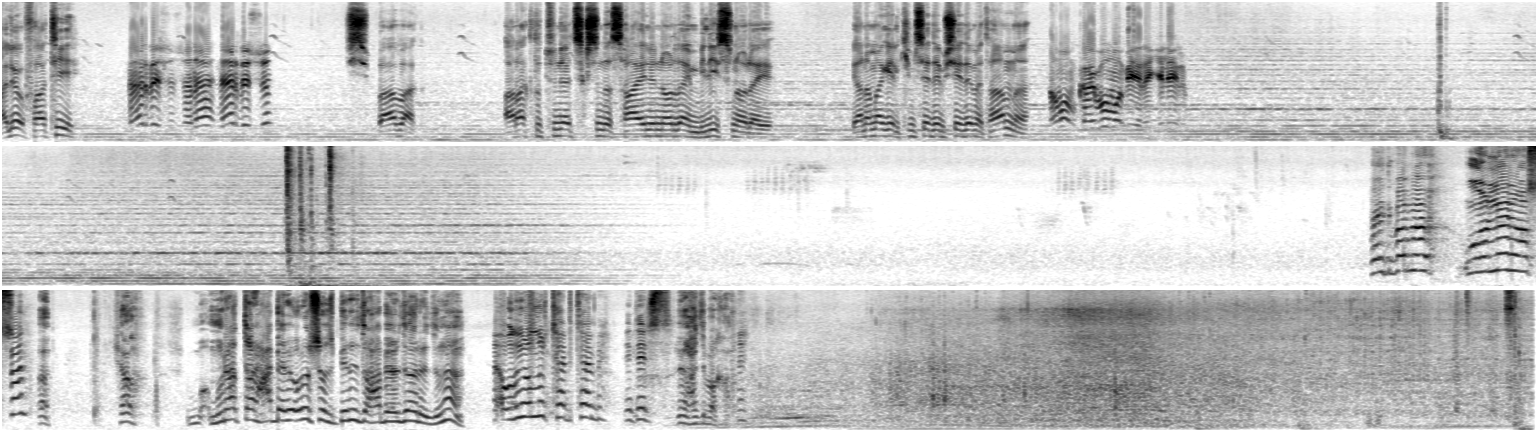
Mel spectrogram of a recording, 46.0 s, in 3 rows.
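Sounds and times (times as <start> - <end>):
faint bird chirps and trills: 0.0 - 5.1, 13.6 - 17.7, 19.7 - 37.7
steady low hiss: 14.9 - 37.9
vehicle engine and tyre noise: 37.3 - 46.0.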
